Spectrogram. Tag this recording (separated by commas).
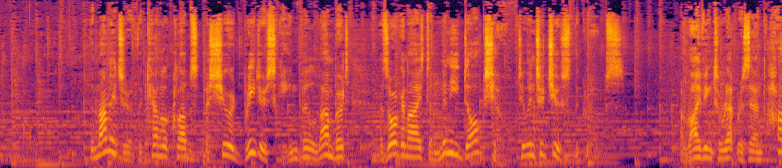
Music, Speech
